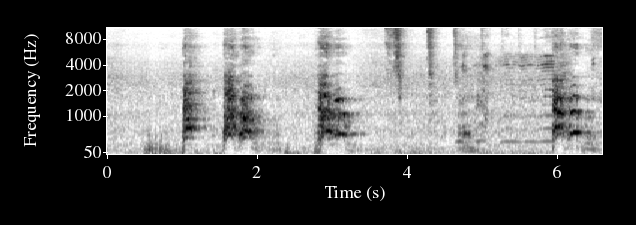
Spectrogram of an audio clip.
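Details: Pet dog reacting to a cat toy: harsh barks spaced about a second apart, mixed with Tamil speech and a child's voice, then a steady tone and one final bark.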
